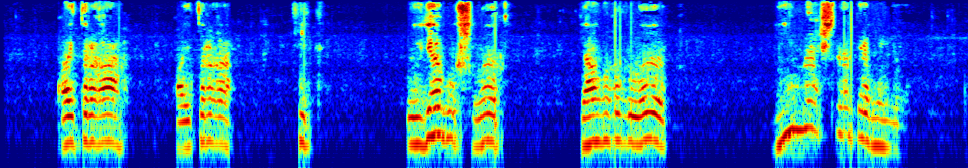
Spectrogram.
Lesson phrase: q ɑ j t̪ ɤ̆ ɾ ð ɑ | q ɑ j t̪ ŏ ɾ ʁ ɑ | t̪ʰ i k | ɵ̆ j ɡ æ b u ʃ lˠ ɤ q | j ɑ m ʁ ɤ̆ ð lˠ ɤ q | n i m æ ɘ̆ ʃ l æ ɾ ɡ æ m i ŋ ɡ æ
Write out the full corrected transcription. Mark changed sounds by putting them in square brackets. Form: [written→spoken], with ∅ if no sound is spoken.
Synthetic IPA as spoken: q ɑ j t̪ ɤ̆ ɾ [ð→ʁ] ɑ | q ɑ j t̪ [ŏ→ɤ̆] ɾ ʁ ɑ | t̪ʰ i k | ɵ̆ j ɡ æ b u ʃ lˠ ɤ q | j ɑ [m→ɴ] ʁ ɤ̆ ð lˠ ɤ q | n i m æ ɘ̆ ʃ l æ ɾ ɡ æ m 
